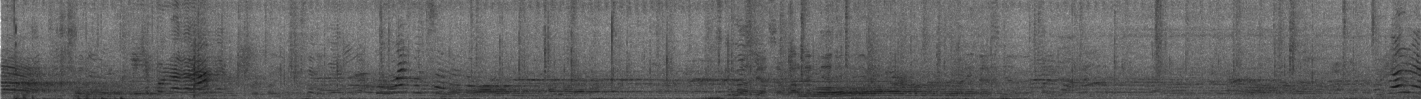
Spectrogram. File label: voices in street, Indonesia street recordings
